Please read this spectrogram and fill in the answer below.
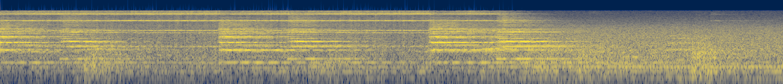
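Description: Altar bells ringing in several shaken peals at the elevation of the chalice during the consecration, a bright high ringing that dies away about seven seconds in.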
